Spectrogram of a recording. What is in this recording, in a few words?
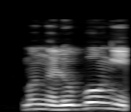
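"mengelubungi", Malay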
